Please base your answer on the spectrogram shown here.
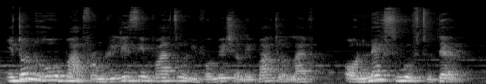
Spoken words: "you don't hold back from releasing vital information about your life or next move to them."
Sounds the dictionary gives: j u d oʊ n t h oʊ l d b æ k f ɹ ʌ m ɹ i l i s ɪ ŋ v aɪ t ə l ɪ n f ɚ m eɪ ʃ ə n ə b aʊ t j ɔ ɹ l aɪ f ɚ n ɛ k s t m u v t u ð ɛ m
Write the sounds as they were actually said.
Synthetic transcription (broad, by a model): j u d oʊ n t h oʊ l d b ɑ k f ɹ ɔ m ɹ i l i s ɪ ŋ v aɪ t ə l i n f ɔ m eɪ ʃ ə n ə b aʊ t j ɔ l aɪ f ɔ n ɛ k s t m u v t u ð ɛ m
